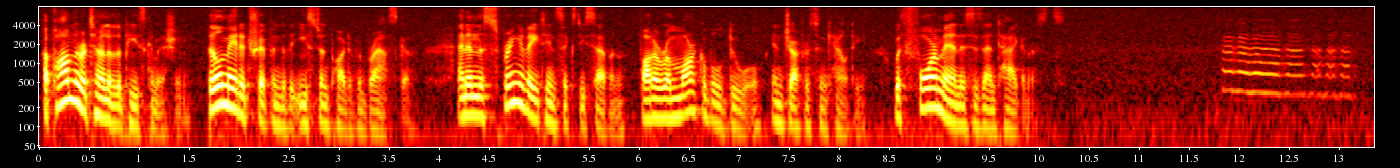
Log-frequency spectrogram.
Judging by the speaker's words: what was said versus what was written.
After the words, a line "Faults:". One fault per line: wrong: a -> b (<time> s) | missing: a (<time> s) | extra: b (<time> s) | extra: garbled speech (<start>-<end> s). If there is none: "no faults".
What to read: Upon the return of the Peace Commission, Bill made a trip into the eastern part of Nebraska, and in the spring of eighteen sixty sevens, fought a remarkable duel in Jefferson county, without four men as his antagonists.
Upon the return of the Peace Commission, Bill made a trip into the eastern part of Nebraska, and in the spring of eighteen sixty seven, fought a remarkable duel in Jefferson county, with four men as his antagonists.
Faults:
wrong: sevens -> seven (5.5 s)
wrong: without -> with (8.5 s)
